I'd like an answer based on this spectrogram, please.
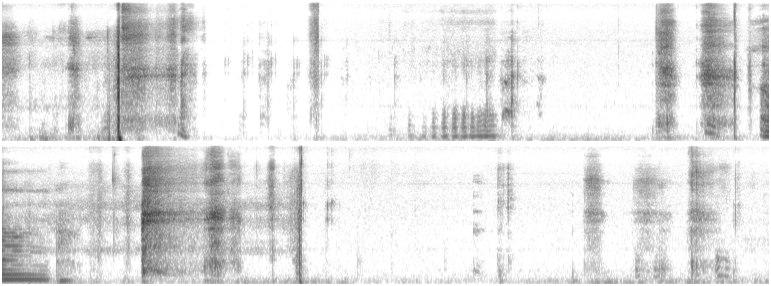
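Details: Cat asleep and snoring: short rattling, breathy snores recur every few seconds, some with a pulsing buzz, between quiet pauses and small clicks.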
